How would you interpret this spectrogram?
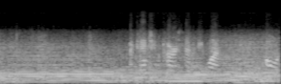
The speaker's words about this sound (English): Seeing the car disappear down the road, the man continues walking. Meanwhile, the police car passes under a dense web of power lines.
